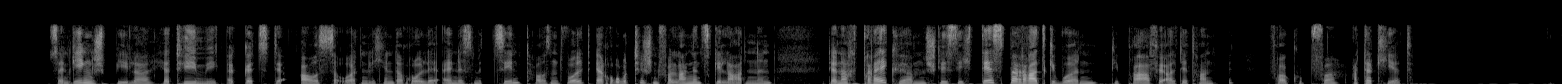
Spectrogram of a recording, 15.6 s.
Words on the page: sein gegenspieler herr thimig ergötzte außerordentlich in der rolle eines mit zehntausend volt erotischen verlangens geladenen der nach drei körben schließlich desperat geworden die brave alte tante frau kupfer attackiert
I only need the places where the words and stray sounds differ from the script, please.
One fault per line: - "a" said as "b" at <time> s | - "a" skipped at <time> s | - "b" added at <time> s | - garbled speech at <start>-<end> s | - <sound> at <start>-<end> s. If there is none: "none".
- dropout at 12.2-12.3 s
